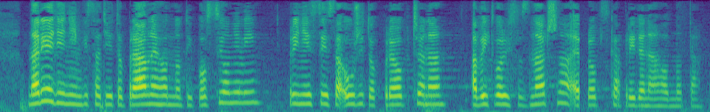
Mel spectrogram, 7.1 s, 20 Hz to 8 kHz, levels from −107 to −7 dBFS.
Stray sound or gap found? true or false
true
